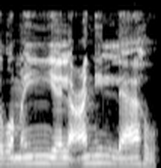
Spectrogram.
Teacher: ومن یلعن اللہ، یہاں پہ ادغام مع الغنہ کا قاعدہ ہے، لام کو ہلائیں گے نہیں، اس میں جلالہ باریک پڑا جائے گا، یعنی اس کا لام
